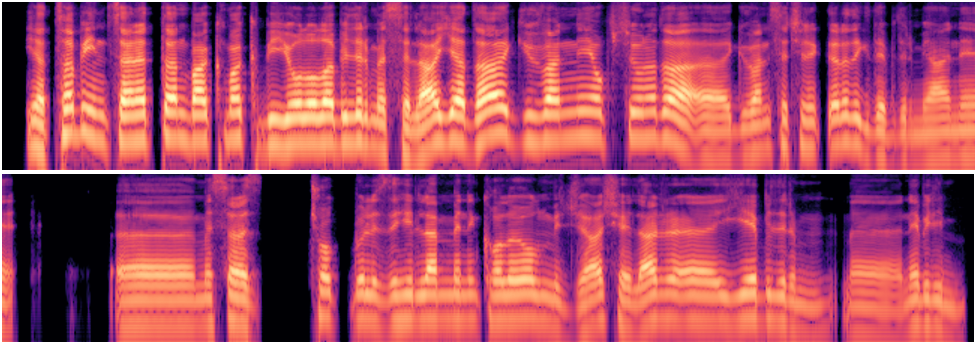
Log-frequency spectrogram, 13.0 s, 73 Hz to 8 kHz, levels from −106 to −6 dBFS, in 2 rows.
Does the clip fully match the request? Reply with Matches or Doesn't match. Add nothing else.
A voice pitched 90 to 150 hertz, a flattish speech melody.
Doesn't match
